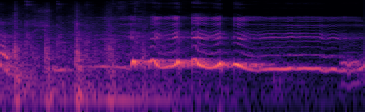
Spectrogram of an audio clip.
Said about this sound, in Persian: بر چی داری گریه میکنی من که هنوز چیزی نگفتم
